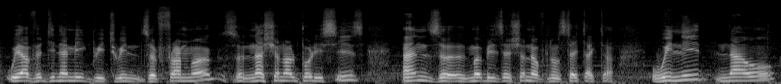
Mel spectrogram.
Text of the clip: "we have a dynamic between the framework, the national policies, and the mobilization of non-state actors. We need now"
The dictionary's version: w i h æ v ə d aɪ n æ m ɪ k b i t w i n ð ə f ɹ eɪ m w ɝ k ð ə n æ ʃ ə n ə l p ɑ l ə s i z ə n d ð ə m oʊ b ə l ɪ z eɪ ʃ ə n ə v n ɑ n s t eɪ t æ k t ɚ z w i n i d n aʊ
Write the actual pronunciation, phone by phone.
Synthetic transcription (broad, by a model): w i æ v ə d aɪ n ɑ m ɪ k b i t w i n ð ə f ɹ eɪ m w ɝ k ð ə n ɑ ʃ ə n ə l p ɑ l ə s i z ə n ð ə m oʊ b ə l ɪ z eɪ ʃ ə n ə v n ɑ n s t eɪ t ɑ k t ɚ w i n i d n aʊ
